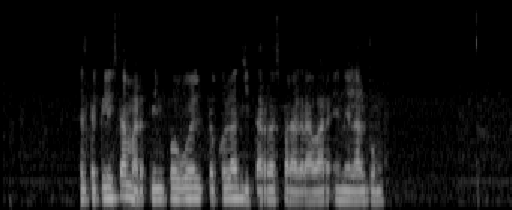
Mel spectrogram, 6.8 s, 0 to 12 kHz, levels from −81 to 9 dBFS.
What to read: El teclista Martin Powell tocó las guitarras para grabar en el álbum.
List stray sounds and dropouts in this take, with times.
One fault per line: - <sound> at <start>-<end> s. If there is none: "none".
none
